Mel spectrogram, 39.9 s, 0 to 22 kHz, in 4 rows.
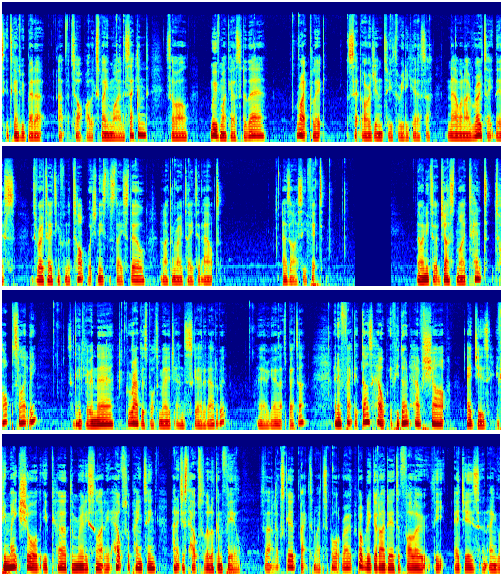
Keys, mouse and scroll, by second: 2.1 shift+right click, 3.9-5.6 middle drag, 5.6-8.2 right drag, 8.2-9.2 middle drag, 9.2 r, 12.1 middle click, 12.7 r, 13.6-15.0 middle drag, 15.0 scroll down 3, 15.2 middle click, 15.4 r, 15.6 middle drag, 15.9 r, 16.1 middle click, 16.3 g, 16.5-17.3 middle drag, 20.8 click, 21.4 Tab, 22.2 alt+click, 23.2 s, 25.3-28.3 middle drag, 34.5 middle click, 35.2 Tab, 35.3 click, 35.7-36.3 middle drag, 36.3 g, 36.7-38.2 middle drag, 38.9-39.9 middle drag.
